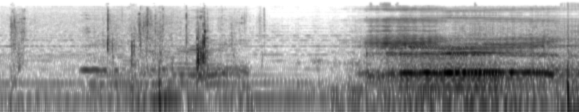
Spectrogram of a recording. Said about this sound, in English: Then those sheep began to cry out on account of their young and to make complaint to their lord.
